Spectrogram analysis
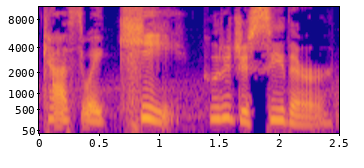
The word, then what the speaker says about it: Castaway Cay: Everybody calls it Castaway Cay, but it's actually pronounced Castaway Key.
